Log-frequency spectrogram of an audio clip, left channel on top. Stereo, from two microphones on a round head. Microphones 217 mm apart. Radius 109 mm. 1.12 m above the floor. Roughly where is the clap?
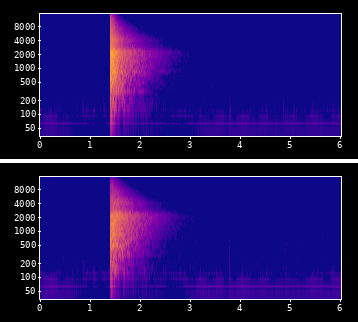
Left.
